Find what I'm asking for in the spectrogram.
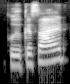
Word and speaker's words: glucoside: It also has a secondary form called ascorbyl glucide. I think it's how you say it. Glucoside.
